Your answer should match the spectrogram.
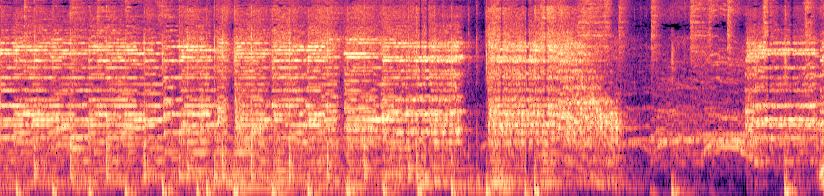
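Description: Church worship band music: sustained keyboard chords over a steady beat. It thins out and drops in level briefly about six seconds in, then swells back.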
